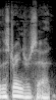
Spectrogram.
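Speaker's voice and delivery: usual speaking voice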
